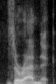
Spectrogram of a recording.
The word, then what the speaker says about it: Zahradnik: i say your last name right is it zeratnik right thank you lou thank you what did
